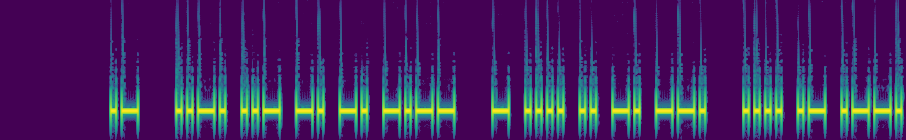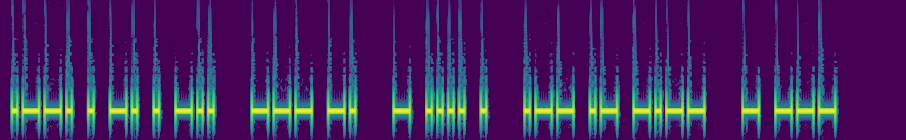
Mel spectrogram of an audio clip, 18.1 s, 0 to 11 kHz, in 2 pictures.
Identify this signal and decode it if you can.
Morse code, heard as a keyed tone, about 22 wpm, 700 Hz. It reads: A FUNNY THING HAPPENED ON THE WAY TO
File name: practice / 22wpm / Sets of 8 Words - 22wpm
